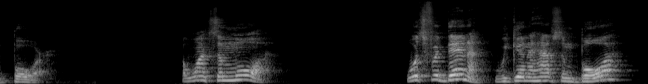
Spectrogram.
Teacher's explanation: the or sound goes to OU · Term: R drop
